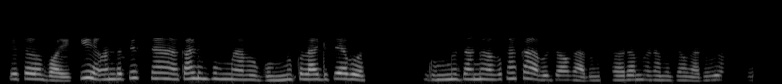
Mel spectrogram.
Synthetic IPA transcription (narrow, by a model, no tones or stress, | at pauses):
t̪jot̪ʌbʱʌjokiʌnt̪ʌt̪est̪ãkalinpuŋmaʌbʌɡʱumnukolaɡit͡sʌj̃ʌbʌ | ɡʱumnud͡zanuʌbʌkãkãʌbʌd͡zʌɡɦʌɾut͡sʰʌɾamroɾamrod͡zʌɡaɦʌɾuʌte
